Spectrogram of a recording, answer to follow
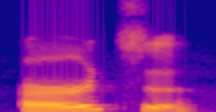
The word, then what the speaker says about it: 儿子: This sound is similar to the ER sound in writer in American English, but it's longer. So raise your tongue a little higher and hold the position. So remember to pronounce it a little bit longer.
